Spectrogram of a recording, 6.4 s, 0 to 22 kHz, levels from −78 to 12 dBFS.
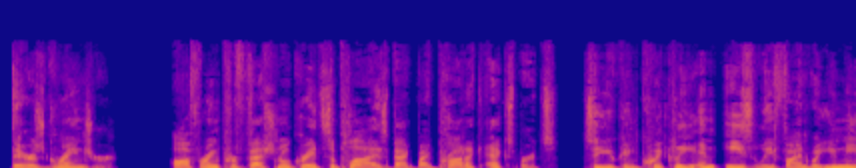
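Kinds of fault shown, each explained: No technical fault can be heard in this speech recording. There is nothing to list under any kind.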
